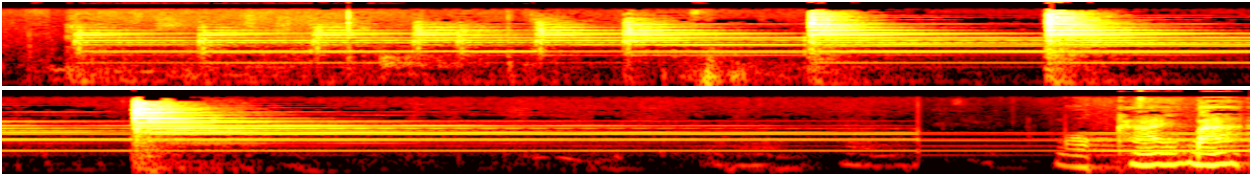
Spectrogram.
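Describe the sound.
A bell struck repeatedly, several strokes at uneven intervals, each adding to a sustained ringing whose steady partials decay slowly after the final stroke, with a voice entering at the very end.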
